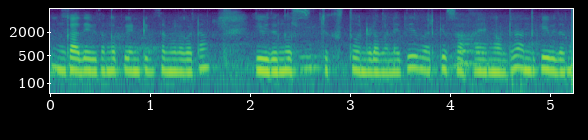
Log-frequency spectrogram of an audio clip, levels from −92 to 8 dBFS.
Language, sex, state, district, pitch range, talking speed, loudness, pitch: Telugu, female, Telangana, Nalgonda, 205-225 Hz, 140 wpm, -17 LUFS, 210 Hz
